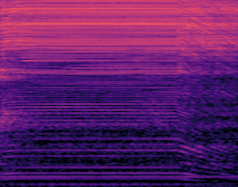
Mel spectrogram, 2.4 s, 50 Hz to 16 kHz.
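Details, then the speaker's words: Aiwa M110 multi-system PAL/NTSC converting VCR, brought in dead with tape stuck, first bench power-up after new caps fitted; steady electrical hum with faint high whine, tone shifting slightly near the end; normal power-up, belt suspected broken. "okay the moment of truth power okay well that's a good sign it turns on"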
